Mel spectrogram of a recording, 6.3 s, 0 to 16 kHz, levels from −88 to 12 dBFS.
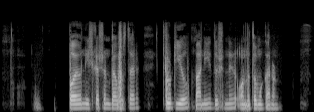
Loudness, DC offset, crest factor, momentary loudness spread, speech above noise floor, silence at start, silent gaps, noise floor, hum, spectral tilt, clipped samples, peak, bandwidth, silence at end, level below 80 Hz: -20 LUFS; under 0.1%; 20 dB; 10 LU; 30 dB; 0.7 s; 1.03-1.08 s, 1.18-1.38 s, 3.19-3.26 s; -50 dBFS; none; -6.5 dB/octave; under 0.1%; -2 dBFS; 7.8 kHz; 0.7 s; -58 dBFS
